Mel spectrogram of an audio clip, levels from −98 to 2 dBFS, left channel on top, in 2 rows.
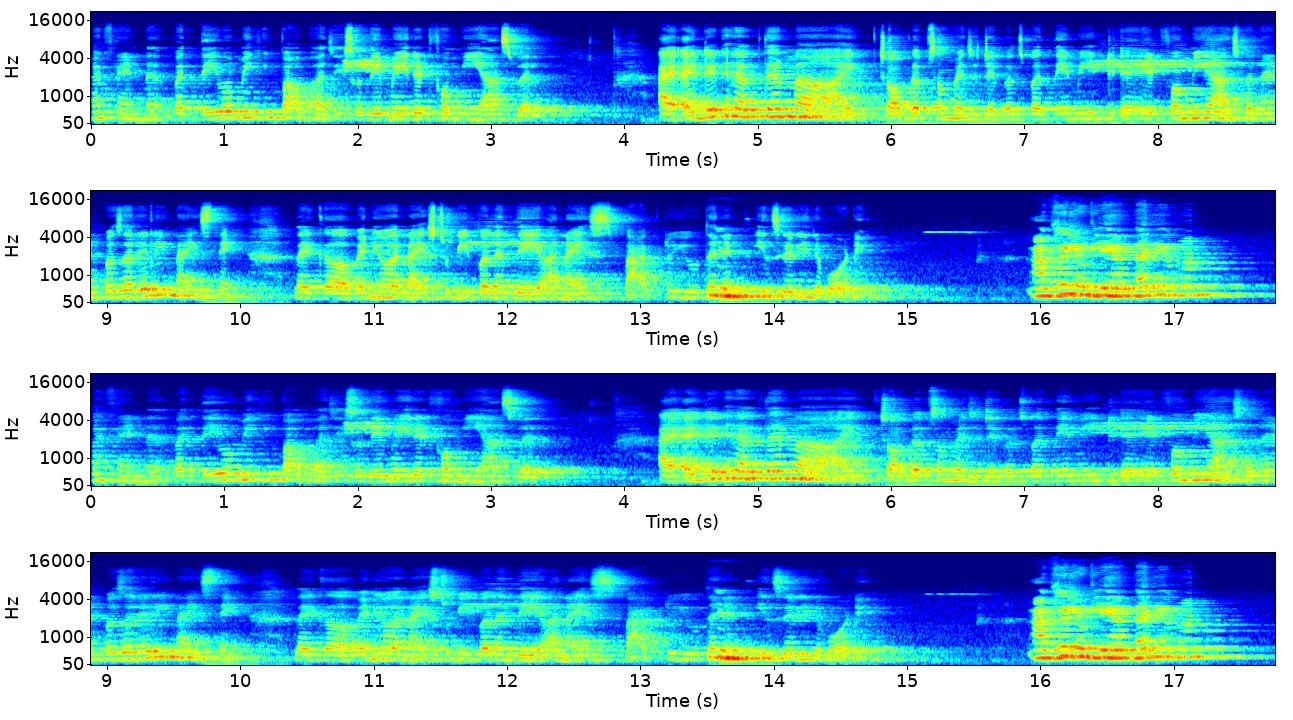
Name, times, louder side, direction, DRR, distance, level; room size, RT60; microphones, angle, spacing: voice 1, 0.0-3.4 3.9-14.7, left 2 dB, 50° left, 4 dB, 1.6 m, -28 dB
voice 2, 13.5-13.8 15.9-17.1, right 1 dB, ahead, 1 dB, 1.4 m, -17 dB
10.0 x 7.2 x 7.9 m, 1.3 s
head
